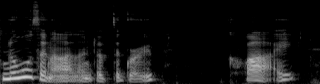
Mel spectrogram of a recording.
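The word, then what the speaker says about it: Kauai: island of the group quai is as often pronounced as if it began with a t and kalo is usually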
